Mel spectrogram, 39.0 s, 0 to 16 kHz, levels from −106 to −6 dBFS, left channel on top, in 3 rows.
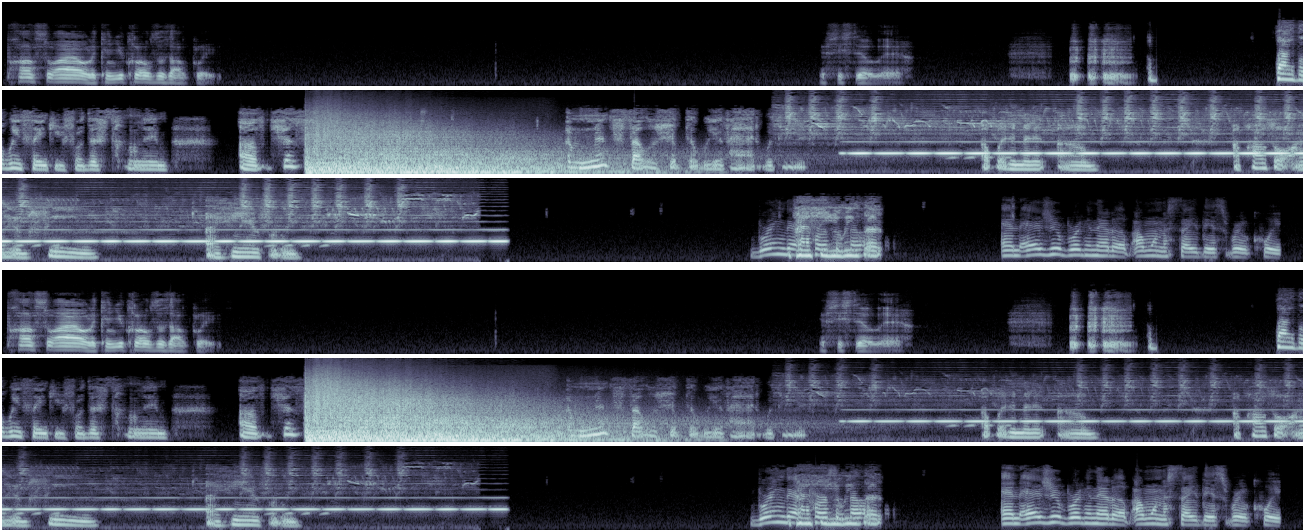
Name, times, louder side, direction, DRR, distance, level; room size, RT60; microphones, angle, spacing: voice 1, 0.1-2.1 8.2-9.1 10.7-11.3, right 3 dB, 50° right, 3.0 m, -33 dB
voice 2, 12.7-15.0 15.4-16.2 18.6-21.1 22.8-24.0 24.9-27.0 28.0-29.0 33.9-34.8, left 3 dB, 75° left, 1.3 m, -30 dB
sound 1, 16.0-20.0, right 3 dB, 30° right, 0.6 m, -21 dB
sound 2, 20.7-30.8, left 12 dB, 90° left, 3.0 m, -37 dB
sound 3, 21.4-31.1, left 7 dB, 50° left, 1.0 m, -22 dB
voice 3, 33.5-34.7 36.0-38.8, right 3 dB, 75° right, 1.2 m, -32 dB
head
